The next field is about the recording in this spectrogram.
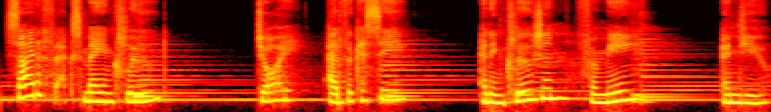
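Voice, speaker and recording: A woman delivering a scripted podcast intro in a slow, deliberate way. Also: a little high, darkish tone. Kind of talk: scripted show intro over music. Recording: ukulele music underneath.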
